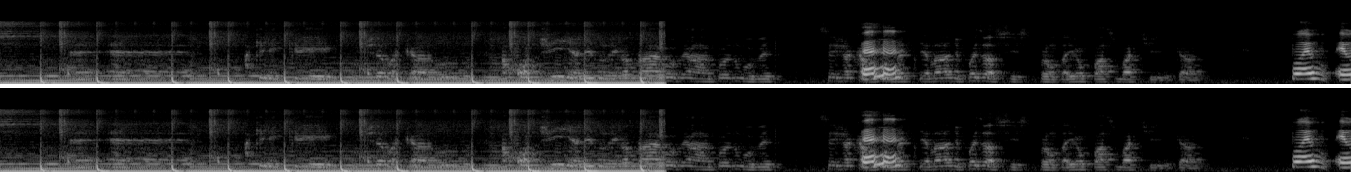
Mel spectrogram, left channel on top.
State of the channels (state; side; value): identical; both; correlation 1.00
